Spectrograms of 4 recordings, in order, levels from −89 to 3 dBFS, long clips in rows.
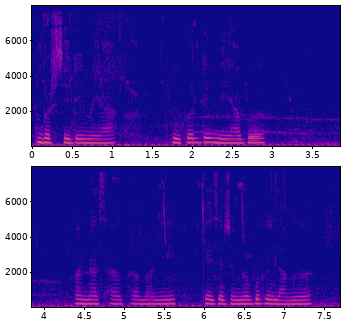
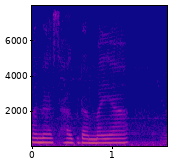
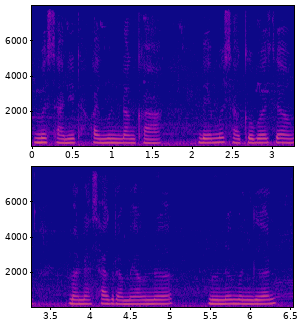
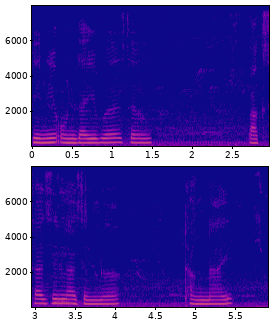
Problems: low volume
